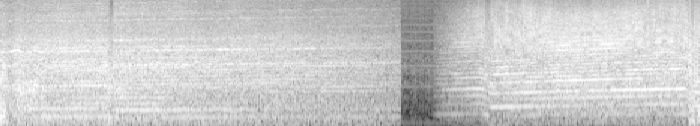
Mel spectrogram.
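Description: A GTE sports car engine at Road Atlanta in a sim racing game roars at high revs, cuts out sharply for a moment on a shift or lift, then climbs back up with rising pitch, no talking.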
